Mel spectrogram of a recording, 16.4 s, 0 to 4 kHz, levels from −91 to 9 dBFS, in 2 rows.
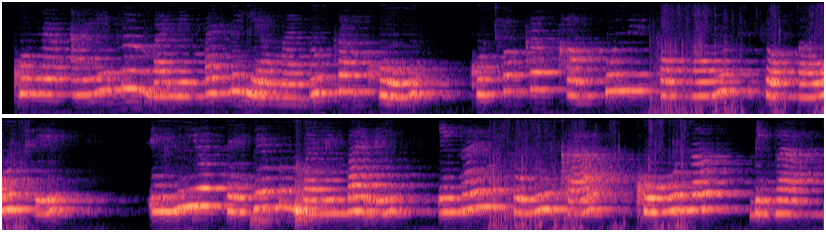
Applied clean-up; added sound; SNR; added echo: neural separator model SepFormer DNS4.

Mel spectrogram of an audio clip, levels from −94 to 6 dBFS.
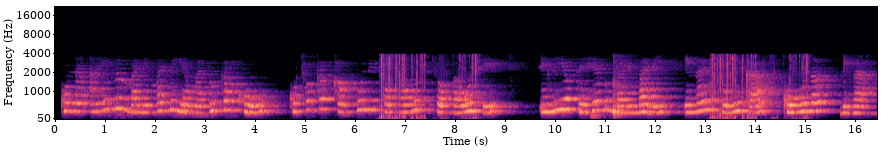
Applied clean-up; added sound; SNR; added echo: none; Domestic sounds, home sounds; 17 dB; reverberation time 1.0 s.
